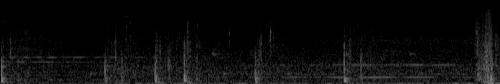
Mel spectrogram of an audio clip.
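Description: Hands thud against rock ledges as a climber pulls upward.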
